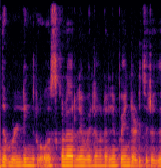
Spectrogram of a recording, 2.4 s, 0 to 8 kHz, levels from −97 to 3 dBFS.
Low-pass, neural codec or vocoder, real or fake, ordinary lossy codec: none; none; real; none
